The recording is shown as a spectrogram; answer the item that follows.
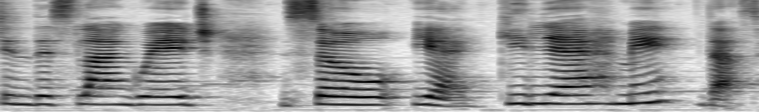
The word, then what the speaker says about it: Guilherme: So I think people here would try and say it Guilherme. Absolutely would struggle. Definitely would struggle with the name Guilherme here.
